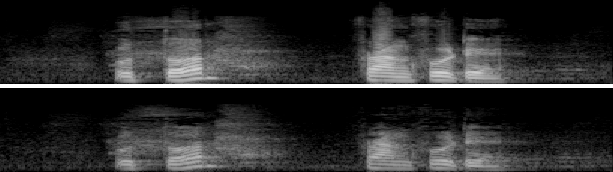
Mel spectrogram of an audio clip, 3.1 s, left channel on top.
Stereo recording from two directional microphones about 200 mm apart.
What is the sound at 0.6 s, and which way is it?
Speech, 40° left (ahead or behind).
